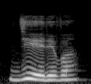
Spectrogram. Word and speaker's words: дерево: Слово «дерево» имеет 3 слога, ударный – первый слог.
